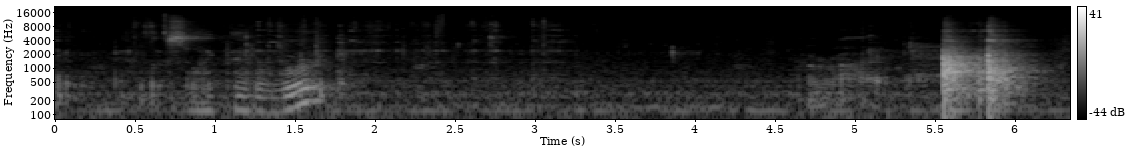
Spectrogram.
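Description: Glass bowl being handled, with a few faint clinks, then set down on the countertop with one sharp, loud glass clunk near the end.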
